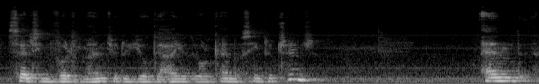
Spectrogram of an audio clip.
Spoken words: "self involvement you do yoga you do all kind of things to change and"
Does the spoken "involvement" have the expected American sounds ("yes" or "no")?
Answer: yes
